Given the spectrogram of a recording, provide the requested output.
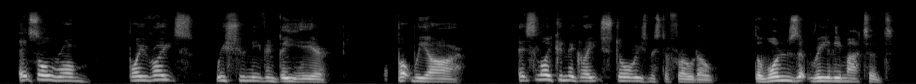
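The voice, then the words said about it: Samwise Gamgee impression. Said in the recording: “my Samwise voice ... I'm doing my Samwise.”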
